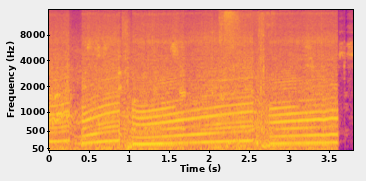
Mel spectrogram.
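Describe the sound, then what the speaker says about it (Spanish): Ferrari F40 race car engine from a Need for Speed game, loud and close, with steady harmonic revving that climbs through gears in three pulls, brief dips at each shift, ending abruptly. "Ahora estamos aquí en un Ferrari F40 Racing."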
